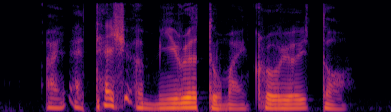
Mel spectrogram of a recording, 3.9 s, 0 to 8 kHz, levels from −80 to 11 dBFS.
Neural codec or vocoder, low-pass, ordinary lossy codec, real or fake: none; 7.2 kHz; none; real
